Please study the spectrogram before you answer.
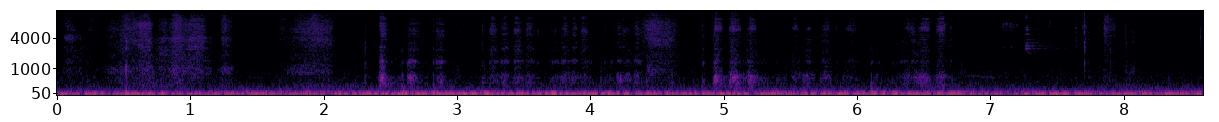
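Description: A mechanical pencil writes continuously on a lined page of a spiral-bound notebook lying flat on a wooden table, while an open paperback book sits still under the other hand. Quiet, bright scratching strokes come in short bursts over a steady low hum.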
